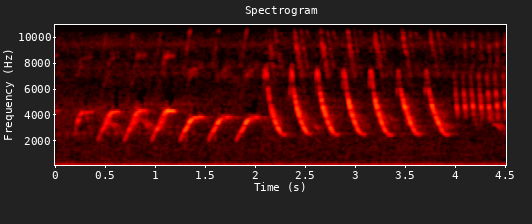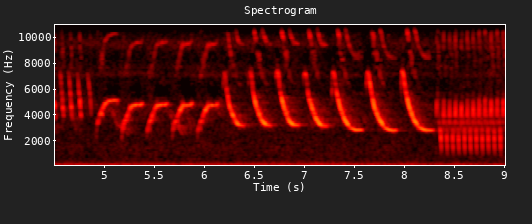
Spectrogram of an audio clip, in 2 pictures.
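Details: Belgian canary song building quickly: repeated high sweeping whistles in quick succession, a short buzzy trill midway, more down-slurred notes, and a harsh buzzing roll to finish.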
